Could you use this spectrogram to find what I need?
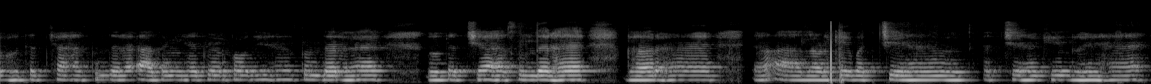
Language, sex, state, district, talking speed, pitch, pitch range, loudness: Hindi, male, Chhattisgarh, Balrampur, 145 wpm, 205 Hz, 205-210 Hz, -27 LUFS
